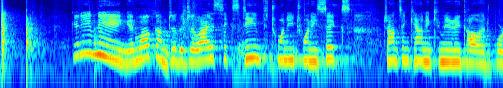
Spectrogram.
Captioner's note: gavel taps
